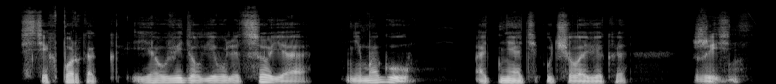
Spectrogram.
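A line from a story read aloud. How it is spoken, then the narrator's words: Quiet. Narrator (Russian): ответил Варава тихо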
